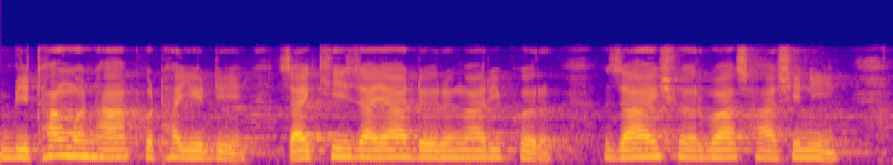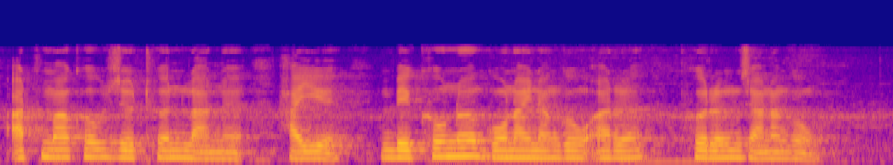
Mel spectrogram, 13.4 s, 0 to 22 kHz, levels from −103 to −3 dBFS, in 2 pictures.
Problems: none marked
